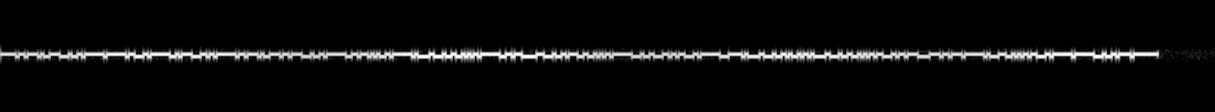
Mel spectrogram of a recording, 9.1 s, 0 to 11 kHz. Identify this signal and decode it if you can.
RTTY (45.45 baud, 170 Hz shift), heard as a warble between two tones, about 2200 Hz centre, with fading. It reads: … AGN? PSE RPT UR NAME DE RA9ZRA K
